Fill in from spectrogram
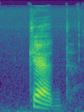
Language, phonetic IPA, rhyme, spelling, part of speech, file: Hungarian, [ˈkɛdː], -ɛdː, kedd, noun, Hu-kedd.ogg
- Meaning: Tuesday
